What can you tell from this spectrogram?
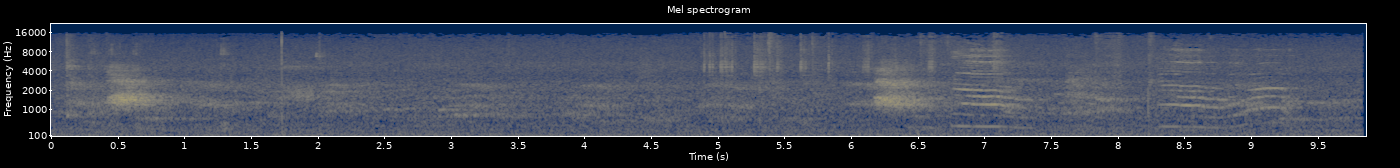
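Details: Ring-tailed lemurs at the LA Zoo giving short mewing, cat-like calls, with a couple of louder bursts and a rising, wavering call near the end over steady background murmur.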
